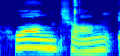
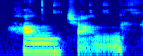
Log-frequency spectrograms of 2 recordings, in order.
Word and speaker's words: Huang Chung: At the start of their career as a band, they were known as Huang Chung, H-U-A-N-G, which means yellow bell in Chinese. It wasn't until the early 80s that they changed it to Wang Chung, W-A-N-G, because too many people were mistakenly pronouncing it as Hung Chung.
